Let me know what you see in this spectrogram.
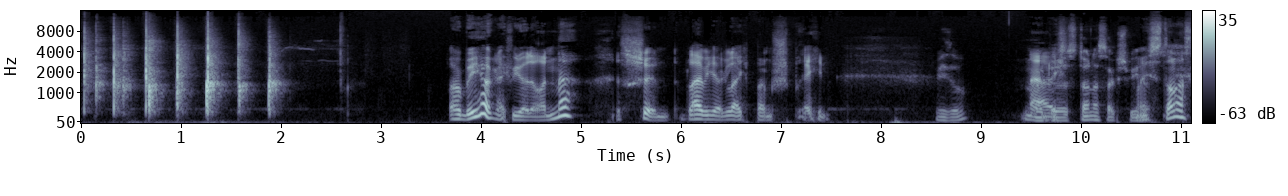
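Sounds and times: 
hand clapping applause: 0.0s - 2.2s
speech: 3.7s - 7.6s, 8.6s - 11.0s.

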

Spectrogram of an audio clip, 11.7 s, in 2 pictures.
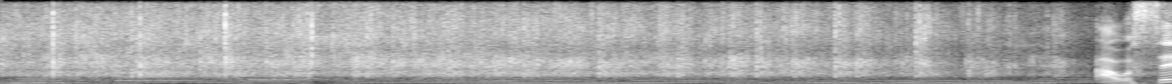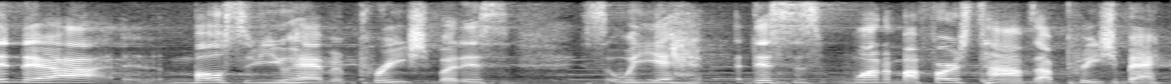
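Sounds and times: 
audience applause: 0.0s - 5.5s
speech: 5.5s - 11.6s.

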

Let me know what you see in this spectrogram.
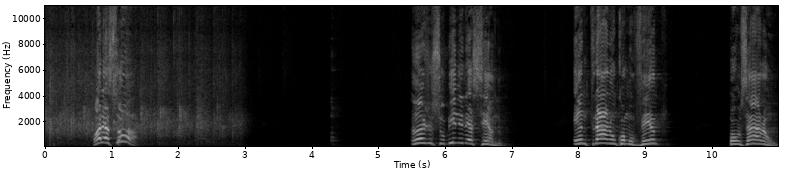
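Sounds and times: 
audience applause: 0.0s - 3.1s
speech: 0.7s - 1.5s, 5.5s - 7.0s, 7.9s - 9.3s, 10.3s - 10.9s.

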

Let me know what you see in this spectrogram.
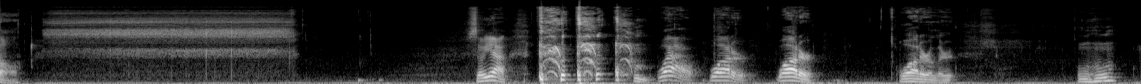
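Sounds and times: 
vape device firing, vapor hiss: 0.3s - 3.1s
speech: 4.8s - 8.3s, 9.0s - 9.7s, 10.8s - 11.3s.

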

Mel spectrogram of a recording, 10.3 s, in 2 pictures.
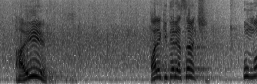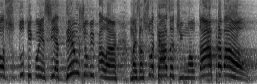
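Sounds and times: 
audience applauding: 0.0s - 5.0s
speech: 0.3s - 1.1s, 3.0s - 4.2s, 4.8s - 10.2s.

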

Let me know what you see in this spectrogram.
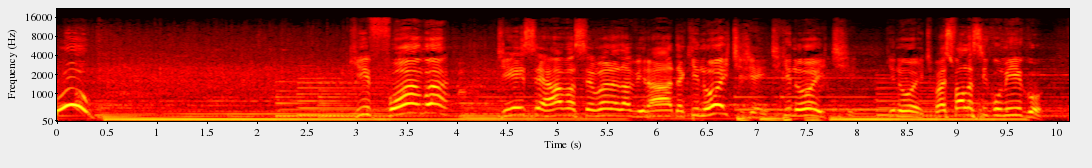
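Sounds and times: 
audience applauding: 0.0s - 6.5s
sustained keyboard chords: 1.0s - 9.9s
speech: 3.1s - 10.0s.

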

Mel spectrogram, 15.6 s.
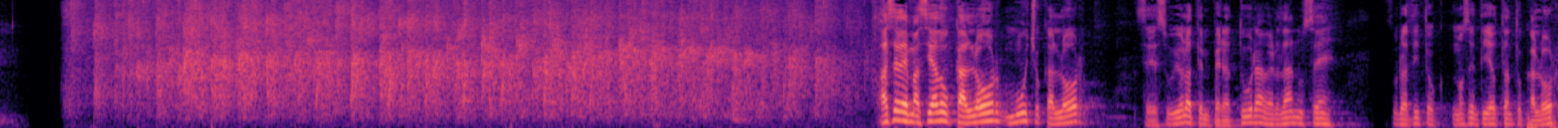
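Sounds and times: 
crowd clapping: 0.6s - 9.3s
speech: 8.8s - 15.5s.

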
